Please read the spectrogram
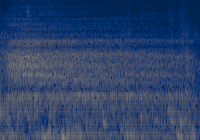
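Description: A long, breathy exhale out through the open mouth, like fogging up a mirror: a deliberate yoga breathing exercise. It fades out over about two seconds.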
